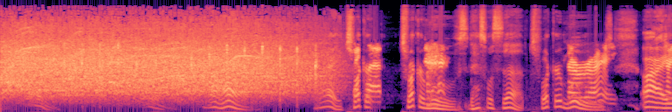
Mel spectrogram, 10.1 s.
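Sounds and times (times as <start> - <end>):
crowd applause: 0.0 - 5.3
laughter: 1.8 - 5.4
speech: 5.0 - 10.0.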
